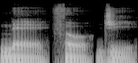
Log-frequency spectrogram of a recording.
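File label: "nethoji", concatenated syllables; Affixing experiment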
